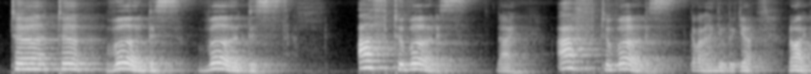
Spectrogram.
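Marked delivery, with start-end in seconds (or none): 0.1-6.7 Afterwards spelled out slowly. Shown as a demonstration. Teacher slowly modelling afterwards for class.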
